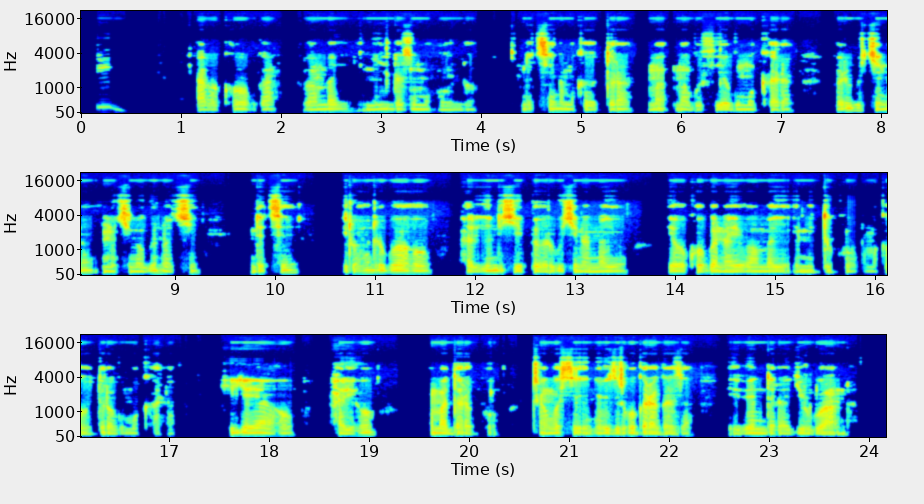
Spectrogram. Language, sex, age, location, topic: Kinyarwanda, male, 50+, Musanze, government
